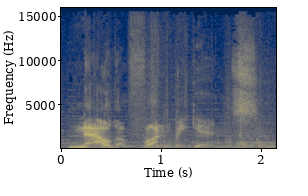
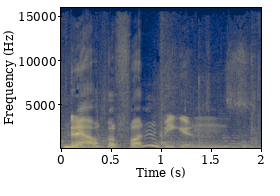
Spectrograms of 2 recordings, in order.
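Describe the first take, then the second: First: It sounds like a boss entering its second phase. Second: It sounds like a creepy clown in a horror movie.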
